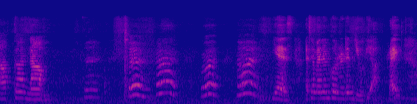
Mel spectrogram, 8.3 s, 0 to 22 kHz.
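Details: 10-year-old boy with profound hearing impairment, diagnosed very late, fitted with manual digital hearing aids, in speech therapy since age 9; likely answering when asked his name; deaf speech (profound hearing loss).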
